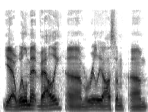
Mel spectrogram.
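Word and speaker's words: Willamette: that is it the is it the willamet or the the wamit yeah Willet Valley um really awesome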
